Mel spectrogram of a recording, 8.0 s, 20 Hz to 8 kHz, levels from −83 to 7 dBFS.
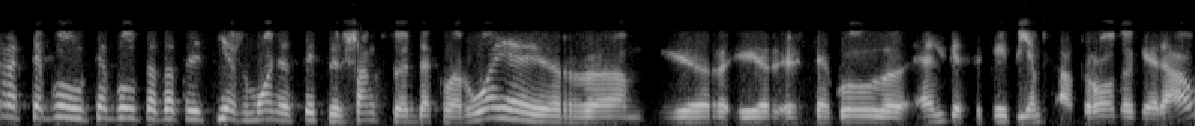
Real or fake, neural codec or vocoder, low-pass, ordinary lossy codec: real; none; 7.2 kHz; MP3, 64 kbps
